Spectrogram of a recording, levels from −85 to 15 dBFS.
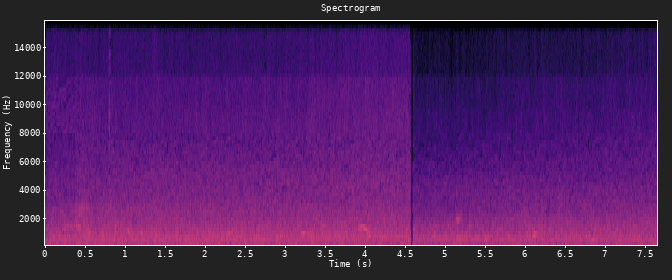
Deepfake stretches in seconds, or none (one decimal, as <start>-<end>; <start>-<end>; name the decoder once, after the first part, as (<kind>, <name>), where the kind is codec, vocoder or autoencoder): none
